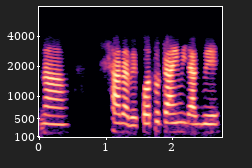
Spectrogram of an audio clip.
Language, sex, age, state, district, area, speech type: Bengali, female, 60+, West Bengal, Dakshin Dinajpur, rural, conversation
